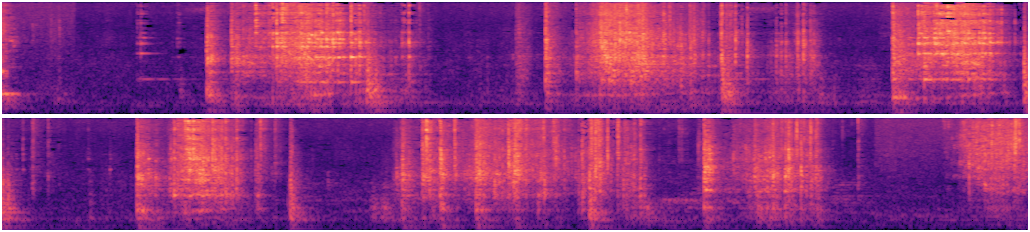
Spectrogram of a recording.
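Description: Ice cubes clatter and clink into glass jars.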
